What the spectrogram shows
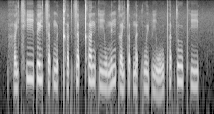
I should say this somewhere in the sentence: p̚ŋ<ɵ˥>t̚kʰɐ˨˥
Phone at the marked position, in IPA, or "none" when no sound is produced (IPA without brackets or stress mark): ɵ˨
